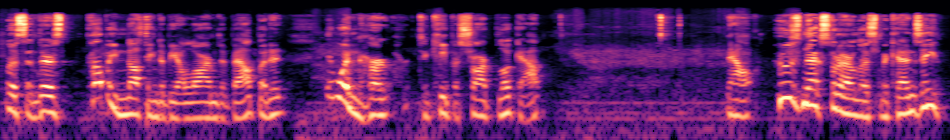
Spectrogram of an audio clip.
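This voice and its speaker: A man playing a halting, officious police inspector in a radio play, often correcting himself. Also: a little high, very animated, a little hiss or hum. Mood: reassuring. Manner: hesitant, self-correcting. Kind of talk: old-time radio play acting.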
